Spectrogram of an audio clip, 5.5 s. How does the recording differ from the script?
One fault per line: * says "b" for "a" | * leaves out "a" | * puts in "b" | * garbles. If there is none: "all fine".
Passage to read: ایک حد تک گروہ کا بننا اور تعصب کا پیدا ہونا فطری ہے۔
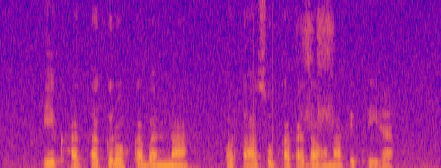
all fine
